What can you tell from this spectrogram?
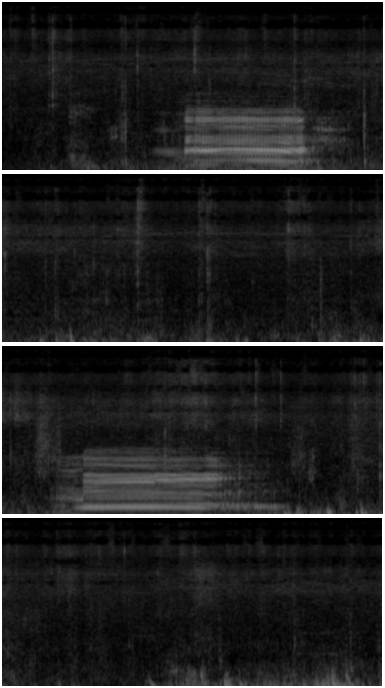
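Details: A plump cow eating grass in a thicket gives two drawn-out moos about six seconds apart, the second lower and rougher, between soft crunching of grass being eaten.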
